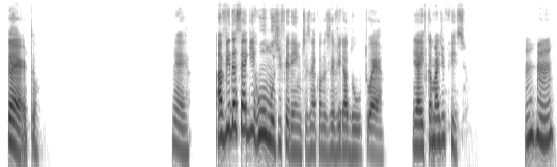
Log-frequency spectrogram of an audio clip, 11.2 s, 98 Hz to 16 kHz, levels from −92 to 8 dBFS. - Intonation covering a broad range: Yes, wide, 6.4 semitones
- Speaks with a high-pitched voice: Yes, high, 200 Hz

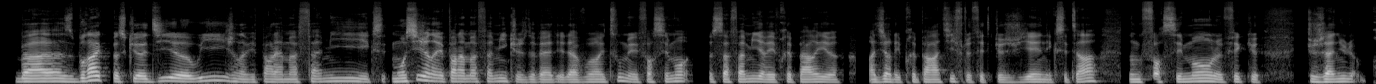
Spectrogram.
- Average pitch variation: Yes, average, 3.3 semitones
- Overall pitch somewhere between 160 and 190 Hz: No, low, 125 Hz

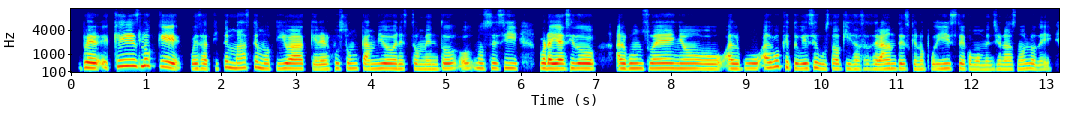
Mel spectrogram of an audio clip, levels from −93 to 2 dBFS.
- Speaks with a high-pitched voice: Yes, high, 220 Hz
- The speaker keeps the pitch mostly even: Yes, narrow, 1.8 semitones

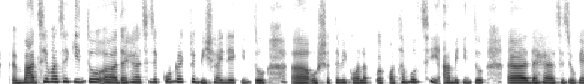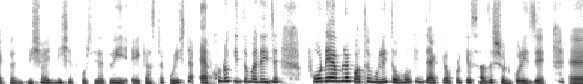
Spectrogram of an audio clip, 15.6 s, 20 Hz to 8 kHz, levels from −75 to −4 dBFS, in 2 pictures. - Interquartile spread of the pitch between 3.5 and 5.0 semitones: Yes, average, 4.1 semitones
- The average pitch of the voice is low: No, high, 220 Hz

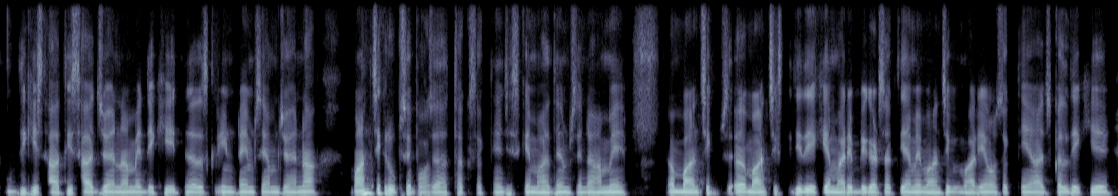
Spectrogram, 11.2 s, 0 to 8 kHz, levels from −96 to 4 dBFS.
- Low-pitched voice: Yes, very low, 95 Hz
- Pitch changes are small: Yes, narrow, 1.1 semitones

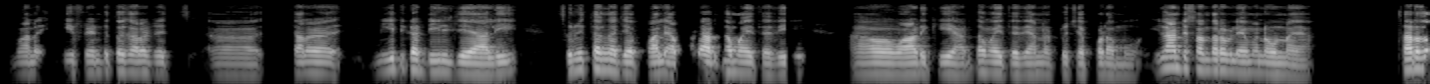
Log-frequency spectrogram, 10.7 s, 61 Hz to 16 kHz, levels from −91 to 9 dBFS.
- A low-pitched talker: Yes, low, 130 Hz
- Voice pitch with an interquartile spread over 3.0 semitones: No, narrow, 2.5 semitones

